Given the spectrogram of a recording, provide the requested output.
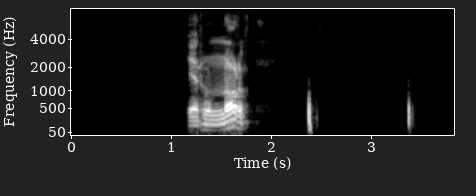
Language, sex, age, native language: Icelandic, male, 40-49, Icelandic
